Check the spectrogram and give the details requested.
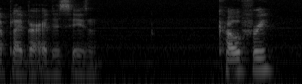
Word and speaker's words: Caufriez: Caufriez, Caufriez, as he pronounces it himself, or Victor Moses?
